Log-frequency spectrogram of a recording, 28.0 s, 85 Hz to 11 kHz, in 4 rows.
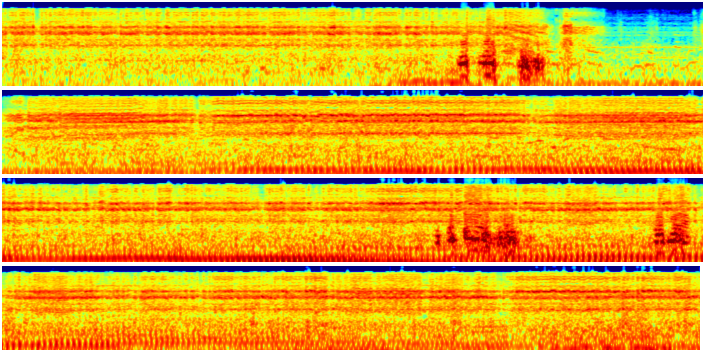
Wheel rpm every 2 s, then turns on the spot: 240, 230, 140, 100, 210, 210, 220, 230, 230, 230, 230, 230, 220, 230.
none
